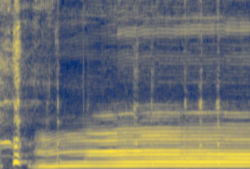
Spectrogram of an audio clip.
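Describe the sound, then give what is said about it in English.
A cow moos in one long, steady, loud call that holds a low, even pitch after a brief short sound at the very start. “Did you hear the cows in the background?”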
